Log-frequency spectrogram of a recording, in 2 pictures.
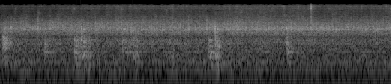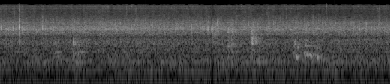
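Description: Chopped onions and tomatoes sizzling steadily in hot oil in a pan, stirred with a wooden spatula that gives a few soft scrapes and taps against the pan.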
